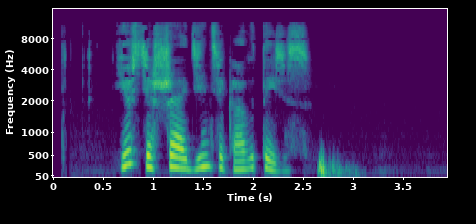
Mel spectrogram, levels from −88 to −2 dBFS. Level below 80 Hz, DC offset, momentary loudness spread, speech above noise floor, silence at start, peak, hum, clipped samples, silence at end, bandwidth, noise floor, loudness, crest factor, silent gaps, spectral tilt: -62 dBFS; under 0.1%; 14 LU; 50 dB; 0.65 s; -4 dBFS; none; under 0.1%; 1.05 s; 11.5 kHz; -71 dBFS; -21 LUFS; 20 dB; none; -3.5 dB/octave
